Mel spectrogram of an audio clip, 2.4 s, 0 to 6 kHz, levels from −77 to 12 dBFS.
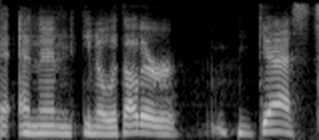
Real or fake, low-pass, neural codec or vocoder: fake; 5.4 kHz; codec, 24 kHz, 1 kbps, SNAC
